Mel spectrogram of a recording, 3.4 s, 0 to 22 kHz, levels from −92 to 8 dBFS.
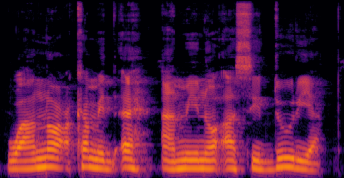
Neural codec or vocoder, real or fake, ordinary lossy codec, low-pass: none; real; none; none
